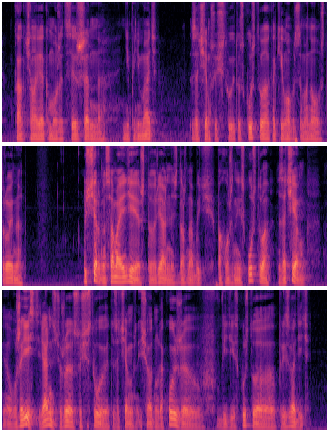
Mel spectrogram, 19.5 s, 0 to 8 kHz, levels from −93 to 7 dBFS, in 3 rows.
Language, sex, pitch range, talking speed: Russian, male, 80-105 Hz, 115 wpm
